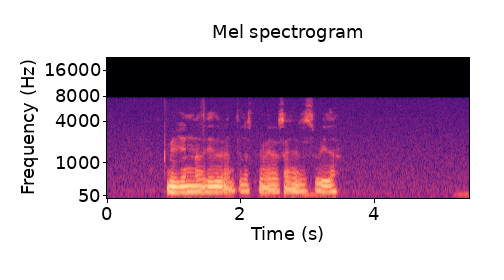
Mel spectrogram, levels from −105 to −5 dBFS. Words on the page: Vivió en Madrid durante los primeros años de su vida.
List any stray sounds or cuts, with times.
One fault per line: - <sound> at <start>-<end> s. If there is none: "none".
none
